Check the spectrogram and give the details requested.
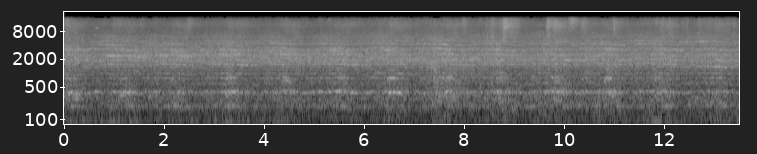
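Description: Coal wagons of a long freight train rolling past, a steady roar of steel wheels on rail with thin, steady squealing tones from the wheels.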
